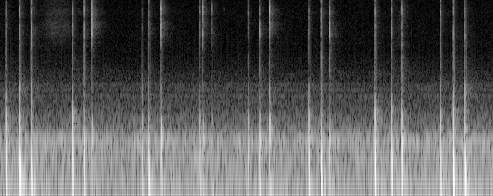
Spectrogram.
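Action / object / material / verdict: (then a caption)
tap / plastic cosmetic squeeze tube / plastic / none. Long nails tap and scratch a green plastic BB cream squeeze tube, producing a run of short, dry clicking taps at an uneven, unhurried pace. Each tap is a crisp, quickly damped click with a dull low body, over a steady low background hum and faint soft scratching between hits.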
